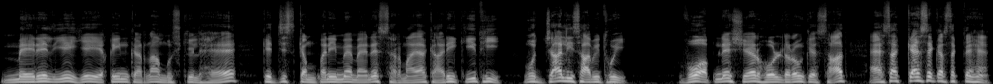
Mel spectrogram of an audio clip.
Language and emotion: Urdu, angry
